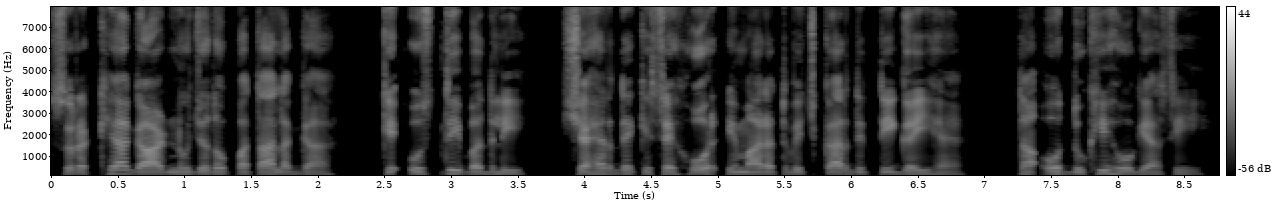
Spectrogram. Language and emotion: Punjabi, sad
